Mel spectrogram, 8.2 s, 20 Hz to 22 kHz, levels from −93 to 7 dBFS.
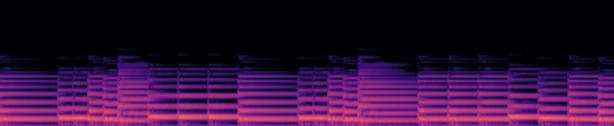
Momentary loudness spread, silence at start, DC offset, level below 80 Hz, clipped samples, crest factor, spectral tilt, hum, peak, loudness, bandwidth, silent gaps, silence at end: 6 LU; 0 s; 0.2%; -62 dBFS; under 0.1%; 10 dB; -8 dB/octave; none; -22 dBFS; -33 LUFS; 3.6 kHz; none; 0 s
